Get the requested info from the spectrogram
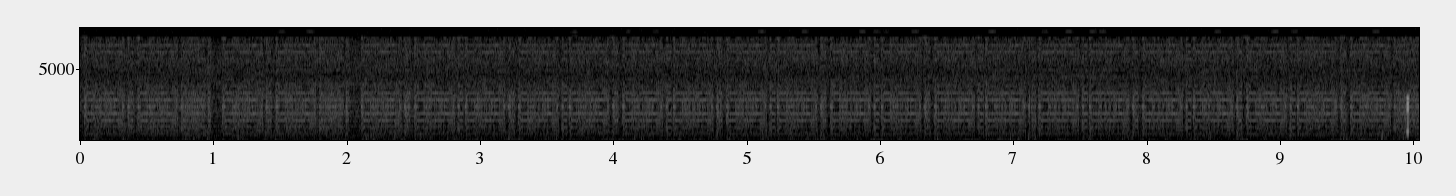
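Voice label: Lakes Sheriff Lake Patrol, scanner audio trunk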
